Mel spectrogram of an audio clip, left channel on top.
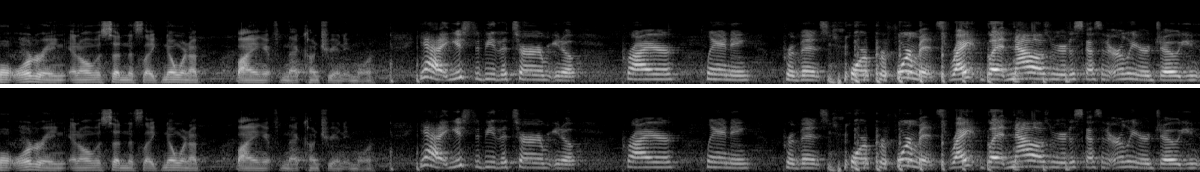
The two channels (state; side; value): quieter; right; 5.7 dB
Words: ordering, and all of a sudden it's like, no, we're not buying it from that country anymore. Yeah, it used to be the term, prior planning prevents poor performance, right? But now, as we were discussing earlier, Joe,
